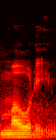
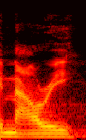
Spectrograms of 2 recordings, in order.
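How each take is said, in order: First: "Māori" with the R tapped like a D; Māori pronunciation. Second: "Maori" with an English R; plain English R in "Maori"; English pronunciation. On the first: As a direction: say "Māori" as if it were "Mo-dee". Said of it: "it sounds like a D". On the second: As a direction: say "Maori" the Anglicised way, R kept clear. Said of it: "we say Maori". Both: Shown as a demonstration.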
